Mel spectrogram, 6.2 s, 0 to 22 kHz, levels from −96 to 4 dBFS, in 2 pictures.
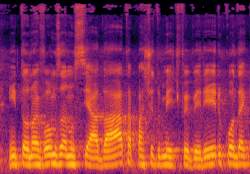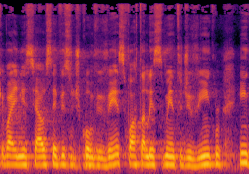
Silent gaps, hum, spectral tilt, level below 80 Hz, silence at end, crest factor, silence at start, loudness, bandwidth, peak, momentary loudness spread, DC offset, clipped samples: none; none; -5.5 dB/octave; -52 dBFS; 0 s; 14 dB; 0 s; -15 LUFS; over 20 kHz; -2 dBFS; 4 LU; under 0.1%; under 0.1%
